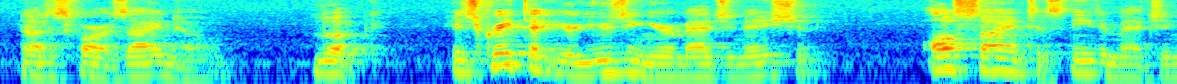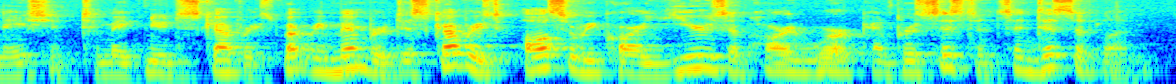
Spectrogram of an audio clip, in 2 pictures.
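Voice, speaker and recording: A man's voice: medium pitch, moderate pace, gravelly. A man doing a patient, lecturing science teacher. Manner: calm, gently lecturing. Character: patient middle school chemistry teacher, lecturing. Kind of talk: audiobook character reading.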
